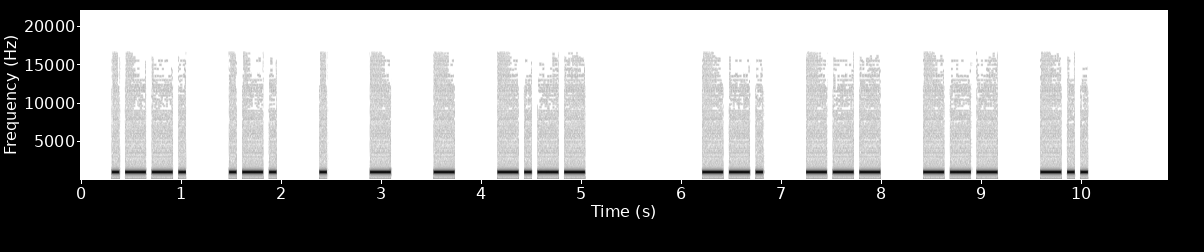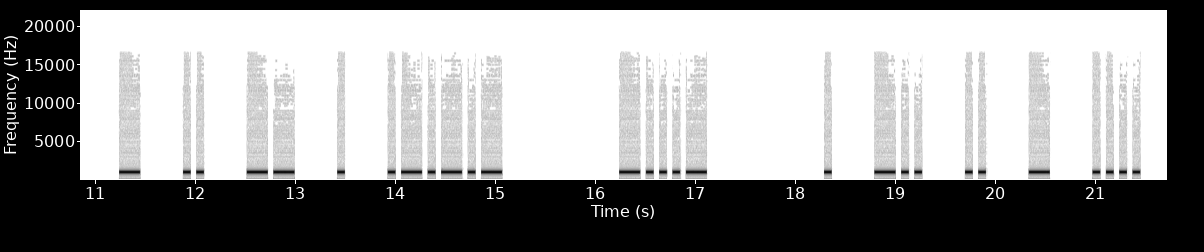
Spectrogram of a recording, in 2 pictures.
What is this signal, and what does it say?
Morse code, heard as a keyed tone, about 18 wpm, spaced as for 12 wpm, 1000 Hz. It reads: PRETTY GOOD TIME. <BT> EDITH
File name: qotdfiles / 12wpm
